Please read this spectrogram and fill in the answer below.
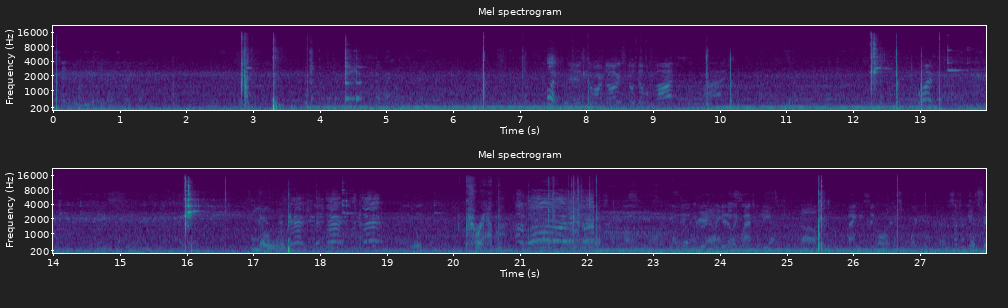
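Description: Baseball game sounds: a few sharp ball impacts, the loudest about three seconds in, others at intervals. Under them, a steady low hum that comes and goes and faint distant voices.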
